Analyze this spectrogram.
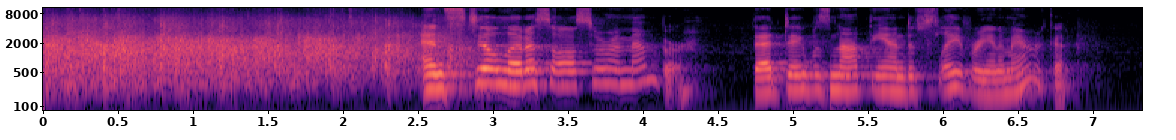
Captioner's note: applause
